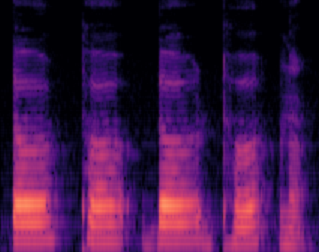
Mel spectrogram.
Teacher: जिन व्यंजनों का उच्चारण मूर्धा से होता है। इस प्रक्रिया में जीभ मूर्धा का स्पर्श करती है · जो हमारा जो जीभ है वो मूर्धा को स्पर्श करती है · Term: मूर्धन्य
